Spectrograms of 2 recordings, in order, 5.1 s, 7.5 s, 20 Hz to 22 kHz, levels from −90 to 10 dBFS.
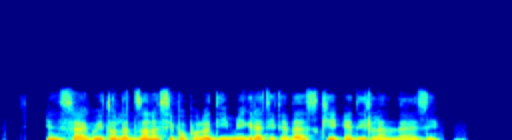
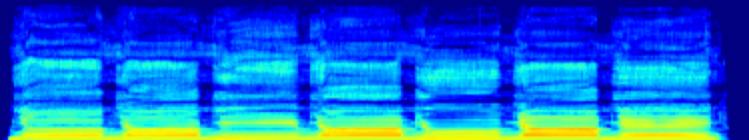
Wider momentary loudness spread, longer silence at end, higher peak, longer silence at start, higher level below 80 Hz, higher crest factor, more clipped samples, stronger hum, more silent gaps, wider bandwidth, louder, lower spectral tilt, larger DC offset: about the same, 8 LU vs 10 LU; first, 0.55 s vs 0.3 s; about the same, -8 dBFS vs -10 dBFS; first, 0.45 s vs 0.1 s; first, -64 dBFS vs under -90 dBFS; first, 18 dB vs 12 dB; neither; neither; neither; second, 8.2 kHz vs 18 kHz; second, -25 LUFS vs -21 LUFS; first, -6 dB/octave vs 3.5 dB/octave; neither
